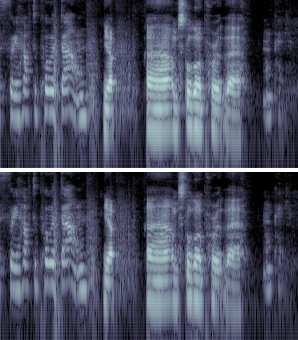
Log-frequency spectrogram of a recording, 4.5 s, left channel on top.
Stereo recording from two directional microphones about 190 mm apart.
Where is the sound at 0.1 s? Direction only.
35° right (ahead or behind).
